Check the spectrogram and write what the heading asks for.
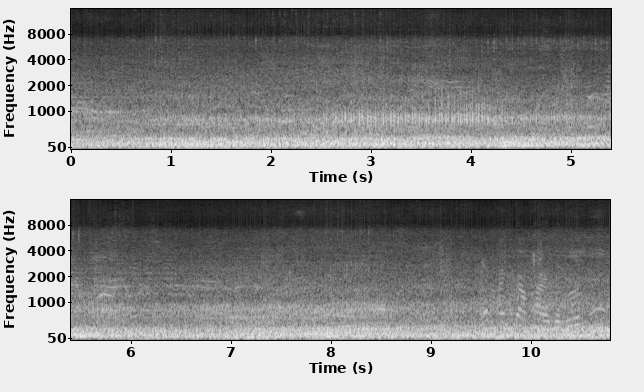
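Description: Engines of a long column of motorcycles, many of them large touring bikes, passing one after another in a steady, loud, low sound.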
